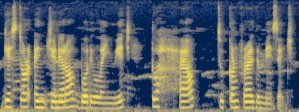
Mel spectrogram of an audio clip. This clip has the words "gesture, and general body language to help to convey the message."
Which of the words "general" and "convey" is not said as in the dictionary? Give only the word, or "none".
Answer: convey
